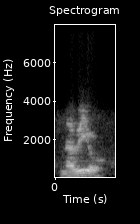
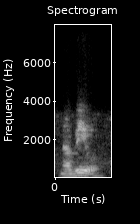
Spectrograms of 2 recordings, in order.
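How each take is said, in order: No difference in how they are said.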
